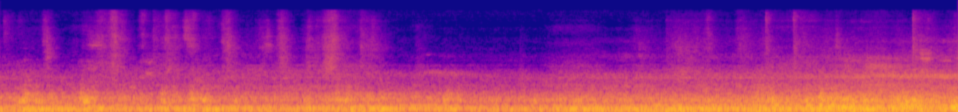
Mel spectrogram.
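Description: Inside a moving Südostbahn passenger train: a steady low rumble of the carriage running on the rails, with faint clicks and rattles. It grows a little louder near the end.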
